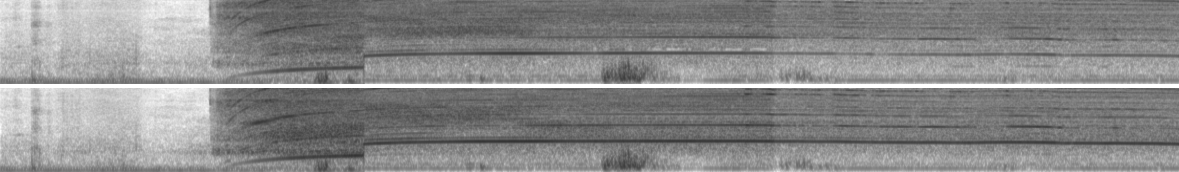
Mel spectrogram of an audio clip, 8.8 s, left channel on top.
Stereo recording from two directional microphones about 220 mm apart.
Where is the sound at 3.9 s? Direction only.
20° right (ahead or behind).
